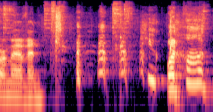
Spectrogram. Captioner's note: laugh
